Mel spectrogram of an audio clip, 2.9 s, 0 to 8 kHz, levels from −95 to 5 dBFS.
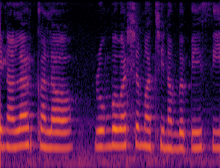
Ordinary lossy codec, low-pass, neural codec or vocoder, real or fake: none; none; codec, 16 kHz, 8 kbps, FunCodec, trained on Chinese and English, 25 frames a second; fake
